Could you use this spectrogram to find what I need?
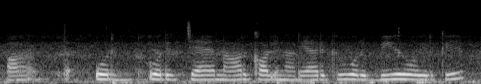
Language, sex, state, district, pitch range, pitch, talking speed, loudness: Tamil, female, Tamil Nadu, Namakkal, 215-230 Hz, 220 Hz, 125 wpm, -16 LUFS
